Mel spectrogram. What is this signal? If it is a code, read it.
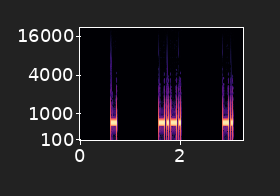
Morse code, heard as a keyed tone, about 30 wpm, spaced as for 9 wpm, 700 Hz. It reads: TCN
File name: Lesson 18e - Letter m - Three Characters 30wpm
